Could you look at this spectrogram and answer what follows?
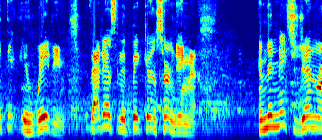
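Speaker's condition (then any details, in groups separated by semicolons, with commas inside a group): Acquired ataxia (lance-adams syndrome)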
